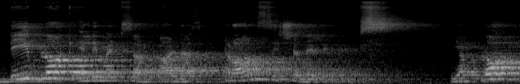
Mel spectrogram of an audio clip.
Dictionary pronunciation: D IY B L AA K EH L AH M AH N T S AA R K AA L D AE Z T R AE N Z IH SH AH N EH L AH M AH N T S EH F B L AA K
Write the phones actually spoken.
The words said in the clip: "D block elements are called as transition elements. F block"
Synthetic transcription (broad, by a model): D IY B L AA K EH L AH M AH N T S AA R K AA L D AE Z T R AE N S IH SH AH N EH L AH M AH N T S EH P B L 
